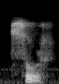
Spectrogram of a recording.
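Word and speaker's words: صور: Is that how you pronounce it? Tyre? Sur.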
